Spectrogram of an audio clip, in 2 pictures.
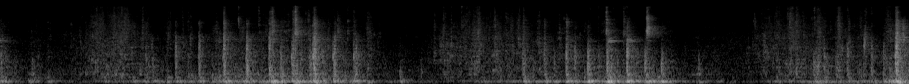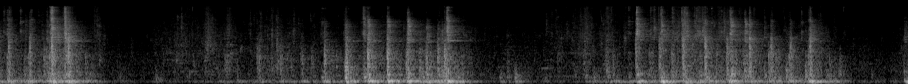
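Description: Self-leveling mortar churning and scraping inside the plastic drum of a hand-rocked Steele Mixer as it is tipped back and forth. It comes in gritty, rattling swells about every three seconds, one per tip of the drum, while the powder is mixed into the water.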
